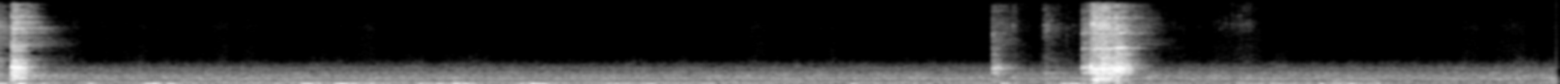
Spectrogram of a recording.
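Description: Light handling at a glass mixing bowl while powdered sugar is tipped in: soft low knocks in the first few seconds, then a brief clink about five and a half seconds in. A steady low hum runs underneath.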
